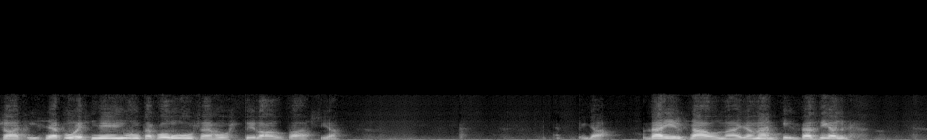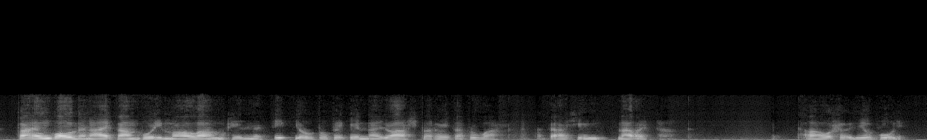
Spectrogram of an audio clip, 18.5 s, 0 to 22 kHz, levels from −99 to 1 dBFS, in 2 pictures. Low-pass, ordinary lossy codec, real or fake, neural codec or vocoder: 7.2 kHz; none; fake; codec, 16 kHz, 1 kbps, FunCodec, trained on LibriTTS, 50 frames a second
